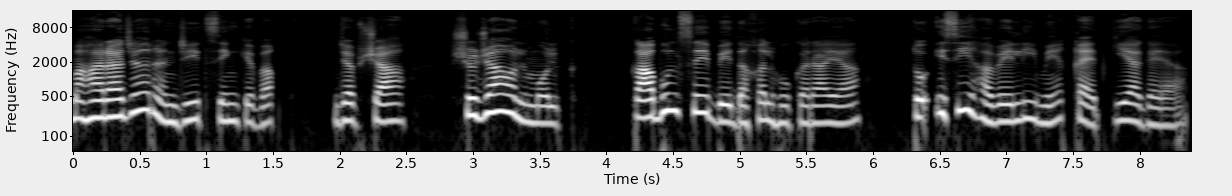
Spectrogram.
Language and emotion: Urdu, neutral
